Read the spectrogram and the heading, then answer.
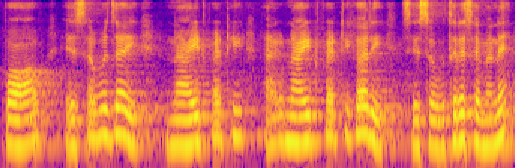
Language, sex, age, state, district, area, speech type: Odia, female, 30-45, Odisha, Khordha, rural, spontaneous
